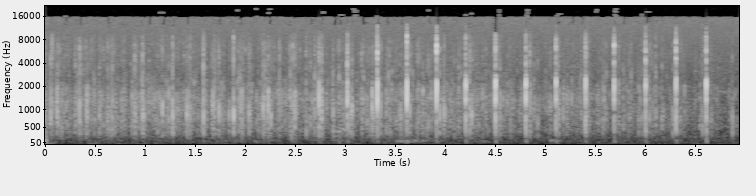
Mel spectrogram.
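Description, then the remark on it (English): Audience applause for Kevin Knight of Knight Transportation, for growing in Indiana, fills the whole stretch: a steady wash of many hands clapping, with sharper individual claps popping out above the crowd, moderately loud and continuous, with no talking. “Kevin Knight, a rousing round of applause for growing in Indiana.”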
